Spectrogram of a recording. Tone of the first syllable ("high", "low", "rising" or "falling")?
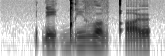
low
